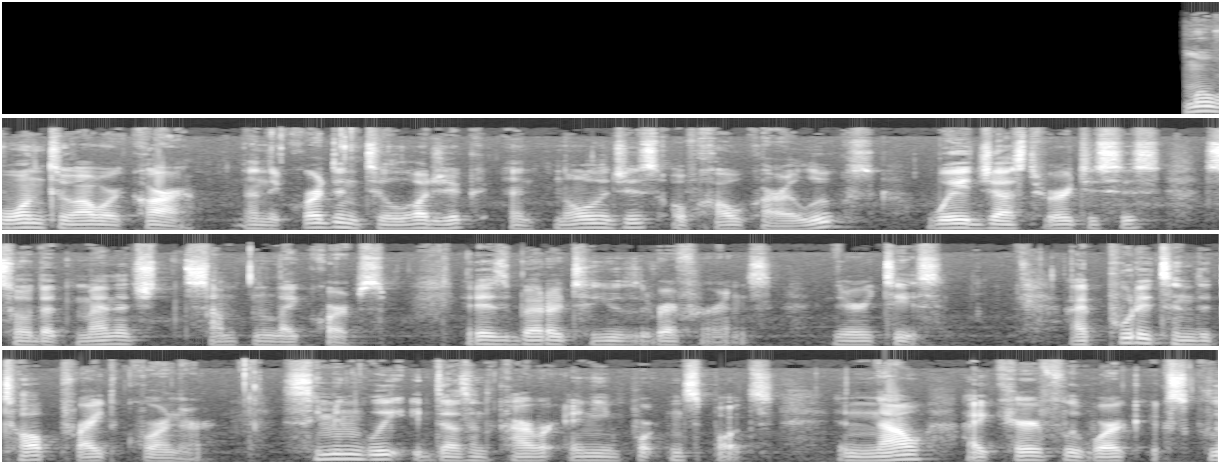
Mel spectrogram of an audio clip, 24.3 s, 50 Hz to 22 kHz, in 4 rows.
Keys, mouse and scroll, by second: 0.5 ctrl+z, 10.8 q, 14.1 a, 14.3 c, 16.4 q, 16.8 q, 22.2 z.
